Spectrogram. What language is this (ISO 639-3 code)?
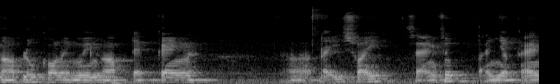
vie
